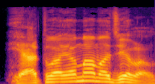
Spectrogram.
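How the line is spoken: Loud, fat man. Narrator (Russian): громко сказал жирный вагон-ресторанщик Садык

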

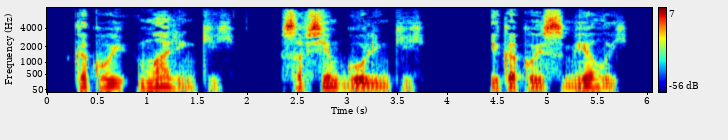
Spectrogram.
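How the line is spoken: Gentle motherly voice. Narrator (Russian): мягко сказала волчица-мать

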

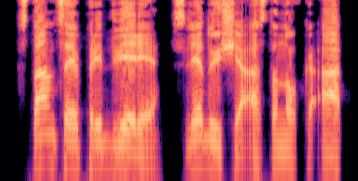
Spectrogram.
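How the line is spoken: Snide joking chatterbox. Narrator (Russian): ехидно остроумничал давешний трепач

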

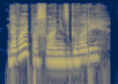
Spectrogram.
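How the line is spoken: Sighed. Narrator (Russian): вздохнула Брайс

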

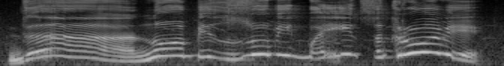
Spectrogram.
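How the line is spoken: Little dragon whimpering. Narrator (Russian): хныкал дракончик

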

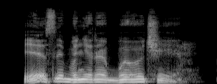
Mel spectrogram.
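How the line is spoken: Sudden sigh. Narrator (Russian): неожиданно вздохнул Аршавин

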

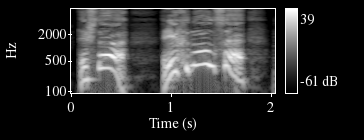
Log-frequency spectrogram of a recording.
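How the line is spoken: Astonished shrill squeal. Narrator (Russian): взвизгнула она, изумленно

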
